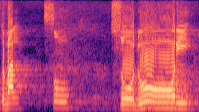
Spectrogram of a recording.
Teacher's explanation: Dia cara bacanya sama dengan sin, tetapi bedanya dia huruf tebal. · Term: sod tebal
